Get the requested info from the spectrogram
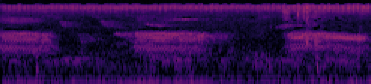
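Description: Faint caws of a crow-family bird, a few short calls in a row.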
